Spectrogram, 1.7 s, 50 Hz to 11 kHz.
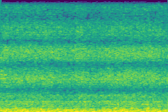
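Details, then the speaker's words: Turbo 4.0 V6 Mustang heard from inside the cabin after a transmission adjustment: steady low engine drone with no rattle or clatter; the earlier transmission rattle is gone and the gearbox sounds normal. "one of the things that show tell me about the rattle of the transmission able adjustment but it no longer sounds like a rattle first inside the car"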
